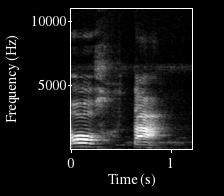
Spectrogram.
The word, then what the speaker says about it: horta: a palavrinha né a horta como vocês percebem o h ele não é pronunciado certo porque ele é mudo tenho aqui a palavrinha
